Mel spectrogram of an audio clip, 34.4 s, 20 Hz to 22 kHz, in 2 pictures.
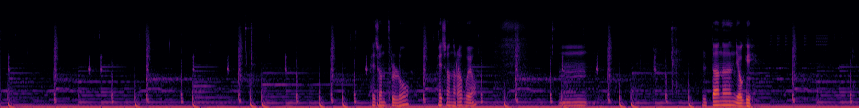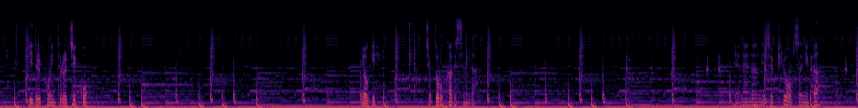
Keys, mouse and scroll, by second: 0.3 middle click, 0.8-1.8 scroll up 1, 1.8 click, 3.2 middle click, 3.8-4.9 scroll up 1, 4.9-5.4 scroll up 1, 5.4-6.5 drag, 9.0 middle click, 9.5 scroll down 1, 10.3 middle click, 11.9-12.3 scroll up 1, 13.4 m, 16.6 click, 17.0 scroll down 1, 17.3 scroll up 1, 17.6 shift+middle click, 18.7 scroll up 1, 20.3 middle click, 24.4 click, 24.8 scroll down 1, 25.5 middle click, 26.5-33.5 drag.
